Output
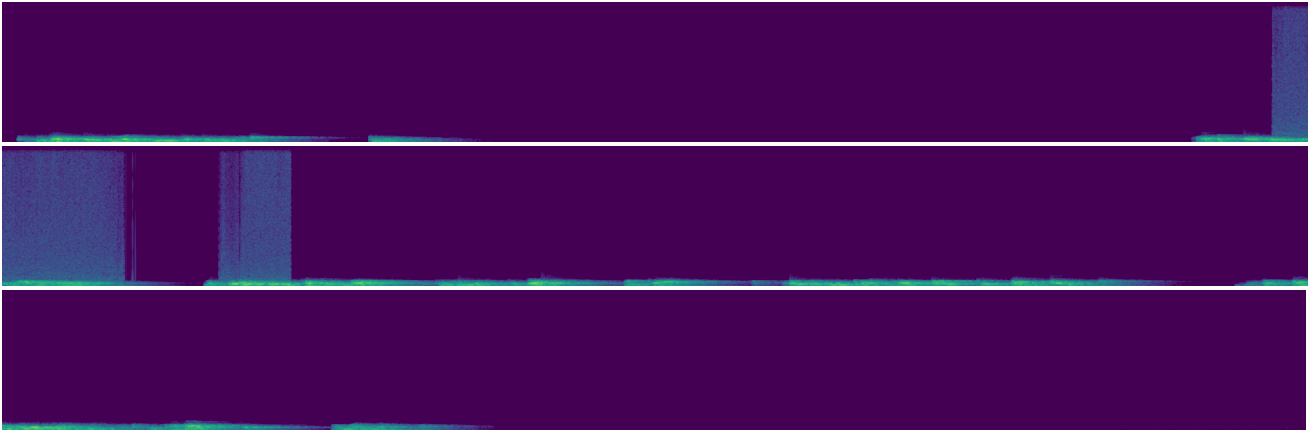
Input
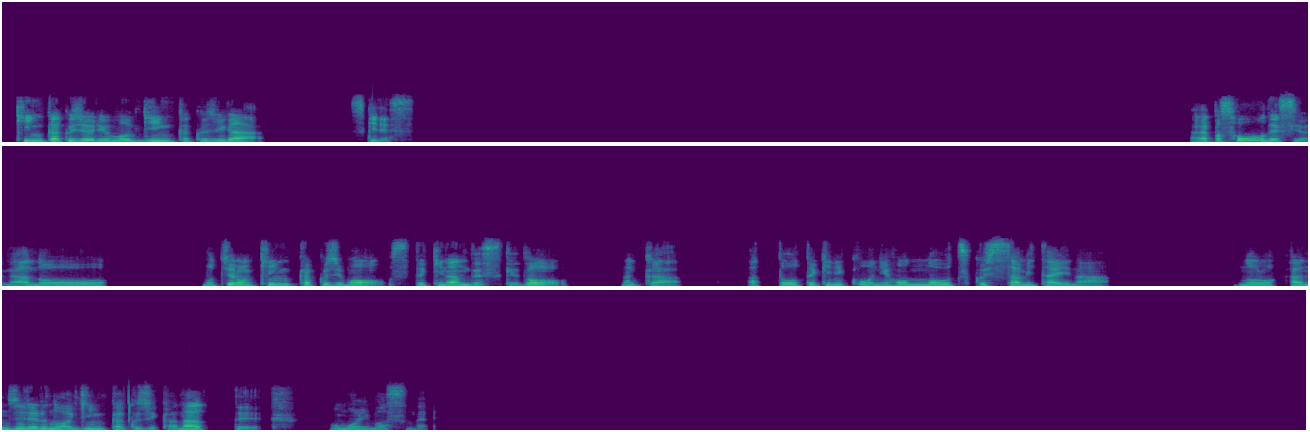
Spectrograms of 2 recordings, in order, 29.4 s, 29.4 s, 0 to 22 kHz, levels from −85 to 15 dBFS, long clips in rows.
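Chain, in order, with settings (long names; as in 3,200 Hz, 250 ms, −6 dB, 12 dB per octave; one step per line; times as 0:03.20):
Butterworth low-pass 760 Hz 48 dB per octave
gate pattern "xx.xx..x.xxxxx" 169 BPM −24 dB
Chebyshev high-pass with heavy ripple 160 Hz, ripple 3 dB
ambience of single reflections 10 ms −14.5 dB, 38 ms −12.5 dB
convolution reverb RT60 0.80 s, pre-delay 3 ms, DRR −6.5 dB
0:09.44–0:11.97: feedback echo at a low word length 96 ms, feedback 55%, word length 6 bits, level −6.5 dB
level −1 dB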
